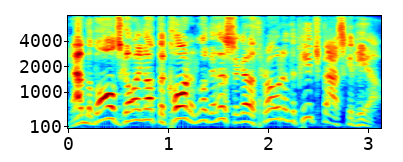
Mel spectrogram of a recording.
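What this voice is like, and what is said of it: Old-timey radio announcer voice. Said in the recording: “I should break up my old-timey radio voice on that.”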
